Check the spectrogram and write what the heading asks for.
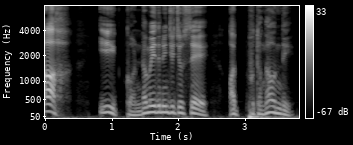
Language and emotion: Telugu, surprised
